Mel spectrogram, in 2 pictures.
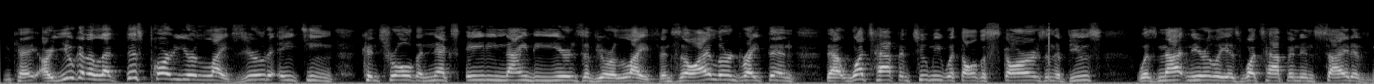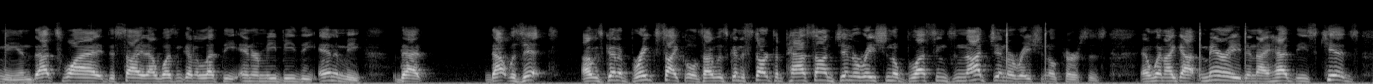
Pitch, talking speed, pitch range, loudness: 175 Hz, 215 wpm, 150-195 Hz, -22 LUFS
